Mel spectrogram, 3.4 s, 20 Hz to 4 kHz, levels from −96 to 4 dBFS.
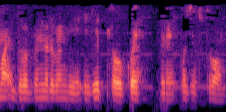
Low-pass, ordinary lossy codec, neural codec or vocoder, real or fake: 3.6 kHz; MP3, 16 kbps; none; real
